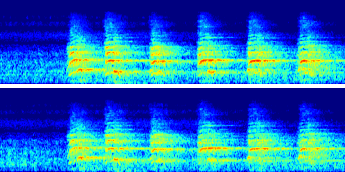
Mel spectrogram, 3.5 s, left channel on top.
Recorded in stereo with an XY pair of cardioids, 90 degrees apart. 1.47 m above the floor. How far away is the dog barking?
About 3 m.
